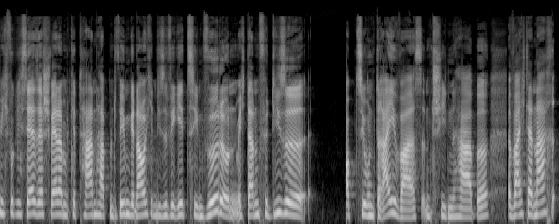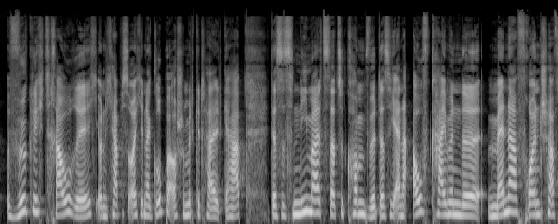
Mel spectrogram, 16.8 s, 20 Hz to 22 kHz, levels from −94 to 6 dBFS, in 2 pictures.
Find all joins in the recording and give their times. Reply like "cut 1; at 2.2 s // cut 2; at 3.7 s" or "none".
cut 1; at 7.6 s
